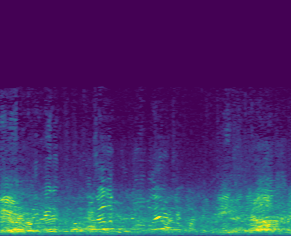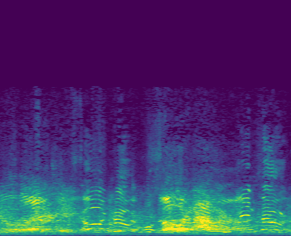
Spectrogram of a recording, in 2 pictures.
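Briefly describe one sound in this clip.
A crowd shouts each phrase back in unison.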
